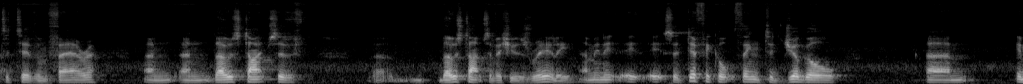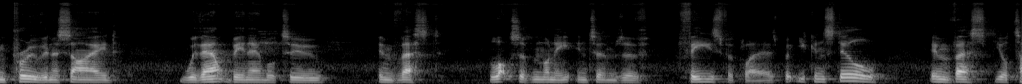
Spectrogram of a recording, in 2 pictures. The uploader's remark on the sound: Full audio from this weekend's pre-match press conference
